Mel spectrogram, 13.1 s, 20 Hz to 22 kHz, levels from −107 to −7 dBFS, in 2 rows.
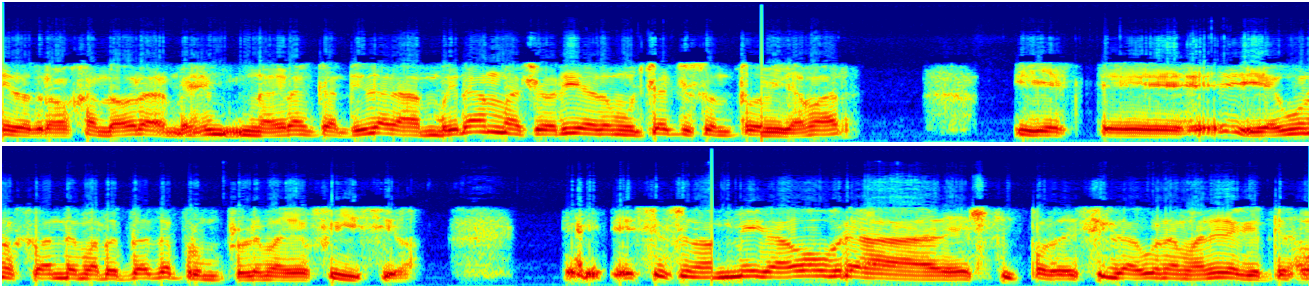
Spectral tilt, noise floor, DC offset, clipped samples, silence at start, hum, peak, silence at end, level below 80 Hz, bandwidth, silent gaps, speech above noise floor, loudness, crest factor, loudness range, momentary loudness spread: -6.5 dB/octave; -40 dBFS; under 0.1%; under 0.1%; 0 s; none; -4 dBFS; 0 s; -60 dBFS; 7.4 kHz; none; 24 dB; -16 LUFS; 12 dB; 2 LU; 4 LU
